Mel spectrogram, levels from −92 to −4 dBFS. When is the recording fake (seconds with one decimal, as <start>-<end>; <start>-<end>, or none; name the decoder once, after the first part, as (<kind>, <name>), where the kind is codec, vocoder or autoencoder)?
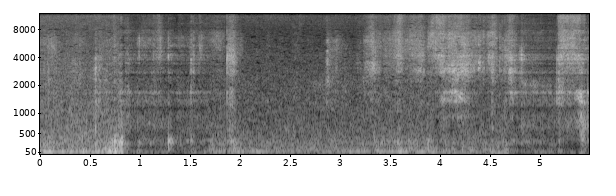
0.8-1.7 (codec, HILCodec); 4.7-5.5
